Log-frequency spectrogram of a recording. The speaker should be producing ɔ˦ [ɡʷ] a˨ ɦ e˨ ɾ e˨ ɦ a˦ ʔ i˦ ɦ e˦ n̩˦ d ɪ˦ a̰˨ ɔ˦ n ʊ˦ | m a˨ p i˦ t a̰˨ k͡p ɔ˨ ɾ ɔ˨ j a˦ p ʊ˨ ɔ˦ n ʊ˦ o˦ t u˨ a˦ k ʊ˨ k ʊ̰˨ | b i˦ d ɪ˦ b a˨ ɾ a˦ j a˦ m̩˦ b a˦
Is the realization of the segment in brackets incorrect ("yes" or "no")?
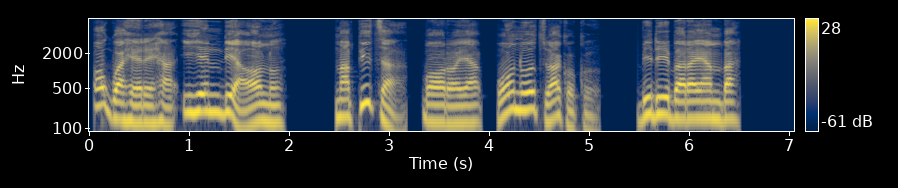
no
